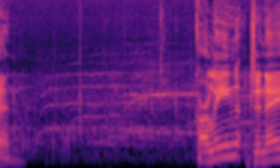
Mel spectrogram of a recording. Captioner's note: applause, cheering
